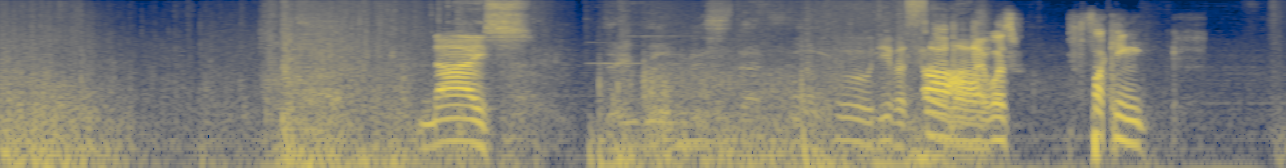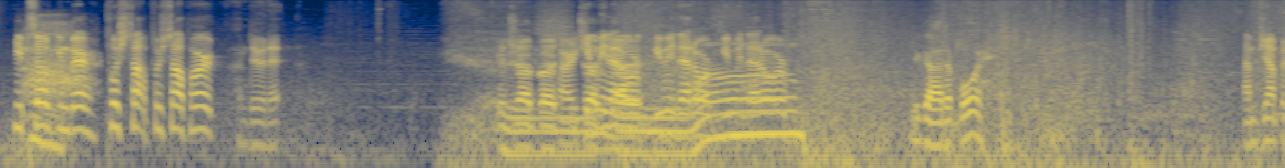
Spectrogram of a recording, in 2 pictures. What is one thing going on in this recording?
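Magic blasts and weapons clash in a battle.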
